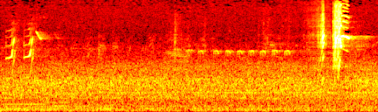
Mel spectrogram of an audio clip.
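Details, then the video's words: A loud grackle gives a few sharp high chirps, a short run of evenly spaced thin notes, then a loud squeaky, creaking burst near the end, over steady background hiss. "Another Loud Grackle"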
